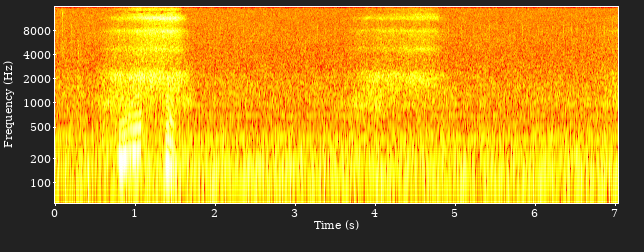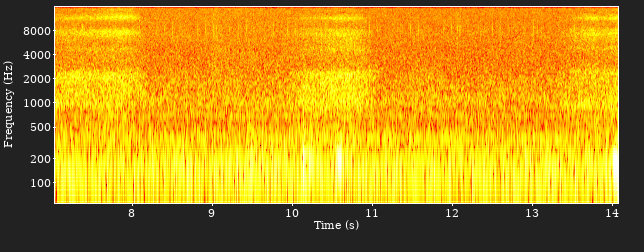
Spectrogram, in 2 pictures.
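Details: Sleeping cat snoring: soft, airy snoring breaths about every three seconds, near 20 a minute, over a steady low background hum; snoring.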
